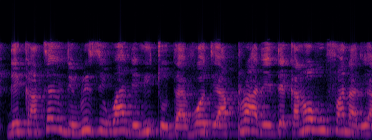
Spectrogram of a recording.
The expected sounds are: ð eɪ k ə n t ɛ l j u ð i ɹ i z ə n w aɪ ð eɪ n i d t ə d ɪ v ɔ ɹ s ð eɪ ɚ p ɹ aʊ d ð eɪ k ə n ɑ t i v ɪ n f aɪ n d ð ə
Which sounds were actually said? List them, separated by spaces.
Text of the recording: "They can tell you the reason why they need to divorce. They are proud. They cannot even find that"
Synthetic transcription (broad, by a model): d eɪ k ə n t ɛ l j u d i ɹ i z ə n w aɪ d eɪ n i d t ə d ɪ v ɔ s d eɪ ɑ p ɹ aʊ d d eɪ k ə n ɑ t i f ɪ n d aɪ d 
